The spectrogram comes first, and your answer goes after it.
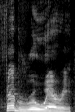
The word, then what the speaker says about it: February: It's pronounced February.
